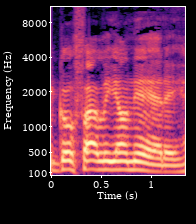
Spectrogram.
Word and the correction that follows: Gonfaloniere: How do we say that? The leader of the city. Gonf, Gonfaloniere. – Gonfaloniere. Yeah. yeah.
